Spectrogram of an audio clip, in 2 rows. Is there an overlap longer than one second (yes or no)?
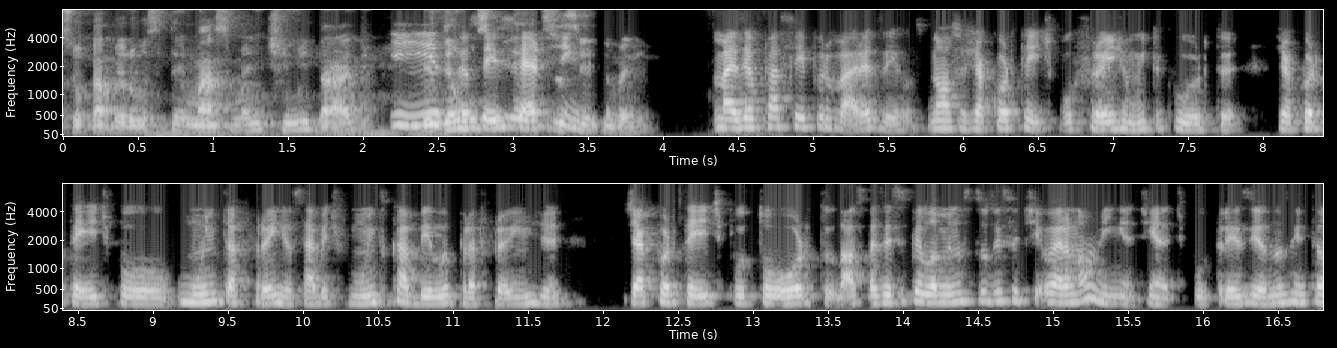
yes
